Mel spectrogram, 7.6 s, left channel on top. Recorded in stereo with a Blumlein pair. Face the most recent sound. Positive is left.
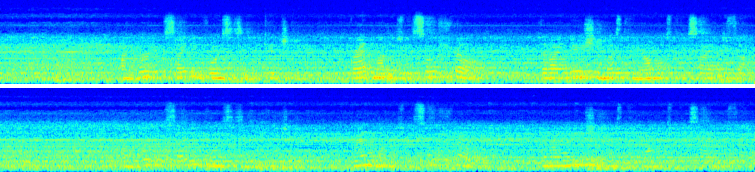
turn(degrees=45)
